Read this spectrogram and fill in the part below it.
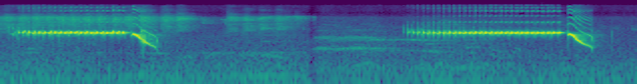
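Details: Common iora, a kept songbird, gives two long, loud, rapid trills, each on a steady pitch and each closing with a quick falling slur, separated by a few soft, faint notes.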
